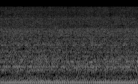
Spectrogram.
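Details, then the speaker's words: 2008 Honda CBF1000 after a no-start with a weak battery, on a jump starter, exact cause still unclear. A steady low hum with a constant hiss over it, holding an even idle without coughing or hunting. Running, considered fixed. "what's going on with this bike but it started up it's running yeah I'm a bit baffled really but it's fixed"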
